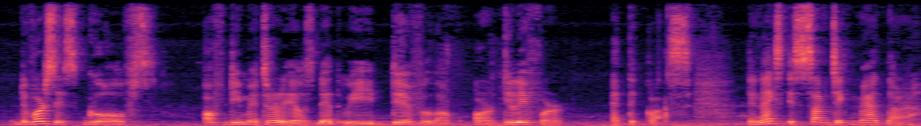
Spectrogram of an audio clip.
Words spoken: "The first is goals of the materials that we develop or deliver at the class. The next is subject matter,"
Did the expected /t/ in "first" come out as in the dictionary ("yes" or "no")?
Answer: no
